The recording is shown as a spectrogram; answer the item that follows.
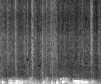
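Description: Domestic pigeons cooing: several low coos overlapping, some falling in pitch.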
